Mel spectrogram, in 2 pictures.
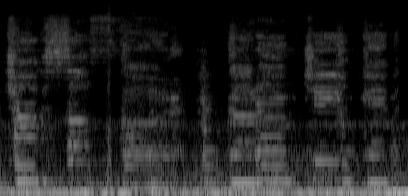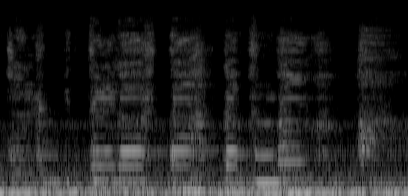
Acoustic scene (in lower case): car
